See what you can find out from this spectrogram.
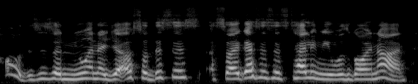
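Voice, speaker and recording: Spiritual vlogger, woman, higher register, dry close sound; reads aloud, reacts with sarcastic exasperation, halting and profane. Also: darkish tone, no room sound. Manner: halting, restarting sentences. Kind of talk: reading a dream interpretation aloud and commenting.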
